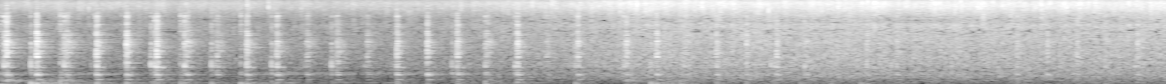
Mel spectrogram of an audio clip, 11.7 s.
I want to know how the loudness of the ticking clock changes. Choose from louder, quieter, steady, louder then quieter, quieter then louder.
quieter.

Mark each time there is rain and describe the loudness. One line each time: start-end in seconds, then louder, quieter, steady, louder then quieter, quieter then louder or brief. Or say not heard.
0.0-11.6 louder.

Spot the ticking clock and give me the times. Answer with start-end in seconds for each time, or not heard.
0.0-11.6.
